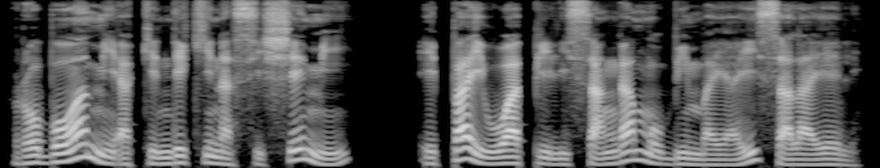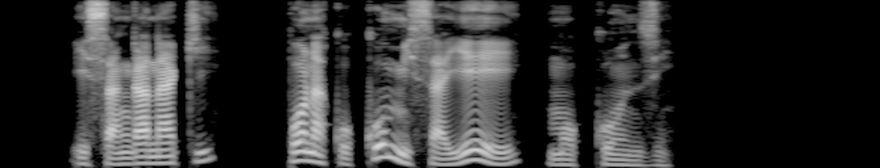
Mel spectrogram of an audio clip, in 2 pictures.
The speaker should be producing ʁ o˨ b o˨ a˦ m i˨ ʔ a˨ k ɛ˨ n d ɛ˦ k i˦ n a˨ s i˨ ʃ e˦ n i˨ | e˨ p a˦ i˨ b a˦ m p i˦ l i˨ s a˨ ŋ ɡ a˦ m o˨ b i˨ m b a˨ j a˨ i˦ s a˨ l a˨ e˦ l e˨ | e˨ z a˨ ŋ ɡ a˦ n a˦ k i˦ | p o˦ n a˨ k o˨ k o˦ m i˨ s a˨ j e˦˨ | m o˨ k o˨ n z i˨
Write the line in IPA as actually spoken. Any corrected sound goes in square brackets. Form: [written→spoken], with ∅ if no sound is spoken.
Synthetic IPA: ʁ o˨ b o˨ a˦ m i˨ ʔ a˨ k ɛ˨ n d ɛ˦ k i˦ n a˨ s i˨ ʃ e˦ [n→m] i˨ | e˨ p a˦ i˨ [b→w] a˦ [m→∅] p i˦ l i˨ s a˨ ŋ ɡ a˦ m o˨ b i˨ m b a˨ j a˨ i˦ s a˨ l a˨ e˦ l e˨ | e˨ [z→s] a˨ ŋ ɡ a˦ n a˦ k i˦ | p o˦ n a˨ k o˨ k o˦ m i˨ s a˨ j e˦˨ | m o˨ k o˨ n z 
